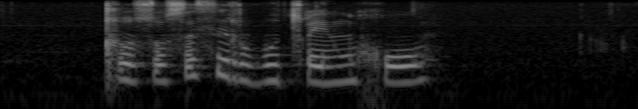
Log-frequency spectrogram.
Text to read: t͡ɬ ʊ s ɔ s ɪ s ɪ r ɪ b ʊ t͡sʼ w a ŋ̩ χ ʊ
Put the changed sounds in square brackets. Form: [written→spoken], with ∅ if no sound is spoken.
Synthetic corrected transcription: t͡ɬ ʊ s ɔ s ɪ s ɪ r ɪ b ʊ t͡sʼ w [a→e] ŋ̩ χ ʊ

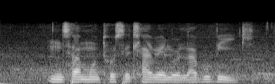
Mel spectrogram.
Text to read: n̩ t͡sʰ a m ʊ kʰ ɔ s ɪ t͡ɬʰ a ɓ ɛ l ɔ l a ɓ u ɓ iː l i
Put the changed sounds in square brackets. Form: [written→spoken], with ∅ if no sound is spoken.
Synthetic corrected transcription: n̩ t͡sʰ a m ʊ [kʰ→tʰ] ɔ s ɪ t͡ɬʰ a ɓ ɛ l ɔ l a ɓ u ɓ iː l i

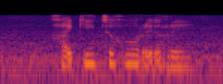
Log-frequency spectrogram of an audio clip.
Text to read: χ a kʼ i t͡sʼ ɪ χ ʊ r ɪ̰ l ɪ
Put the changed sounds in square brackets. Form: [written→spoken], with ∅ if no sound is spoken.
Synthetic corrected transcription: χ a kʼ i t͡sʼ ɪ χ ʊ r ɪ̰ [l→r] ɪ

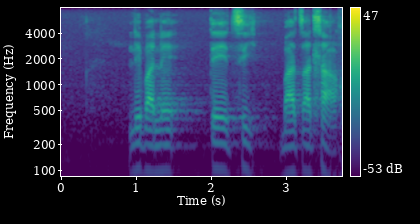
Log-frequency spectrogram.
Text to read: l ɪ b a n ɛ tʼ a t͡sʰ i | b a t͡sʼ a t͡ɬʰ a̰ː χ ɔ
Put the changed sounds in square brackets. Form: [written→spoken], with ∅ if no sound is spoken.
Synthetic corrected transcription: l ɪ b a n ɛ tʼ [a→e] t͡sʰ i | b a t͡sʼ a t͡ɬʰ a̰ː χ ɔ

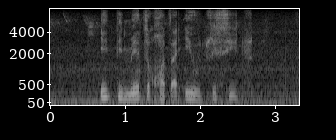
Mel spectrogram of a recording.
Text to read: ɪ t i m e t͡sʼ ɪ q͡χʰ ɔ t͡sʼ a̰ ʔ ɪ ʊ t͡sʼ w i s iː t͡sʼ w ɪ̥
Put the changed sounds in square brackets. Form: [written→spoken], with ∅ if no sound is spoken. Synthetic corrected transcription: ɪ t i m e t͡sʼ ɪ q͡χʰ ɔ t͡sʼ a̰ ʔ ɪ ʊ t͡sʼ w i s iː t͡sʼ w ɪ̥

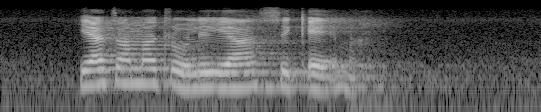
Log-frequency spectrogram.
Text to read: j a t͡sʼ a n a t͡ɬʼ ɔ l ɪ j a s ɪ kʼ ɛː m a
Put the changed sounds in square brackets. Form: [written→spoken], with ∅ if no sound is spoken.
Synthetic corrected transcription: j a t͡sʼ a [n→m] a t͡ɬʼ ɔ l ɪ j a s ɪ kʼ ɛː m a

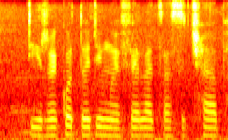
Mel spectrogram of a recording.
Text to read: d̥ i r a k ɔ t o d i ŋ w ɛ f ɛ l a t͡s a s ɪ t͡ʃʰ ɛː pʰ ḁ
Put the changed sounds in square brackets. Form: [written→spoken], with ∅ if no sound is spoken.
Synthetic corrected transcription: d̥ i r [a→ɛ] k ɔ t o d i ŋ w ɛ f ɛ l a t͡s a s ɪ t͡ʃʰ [ɛː→aː] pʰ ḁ

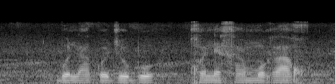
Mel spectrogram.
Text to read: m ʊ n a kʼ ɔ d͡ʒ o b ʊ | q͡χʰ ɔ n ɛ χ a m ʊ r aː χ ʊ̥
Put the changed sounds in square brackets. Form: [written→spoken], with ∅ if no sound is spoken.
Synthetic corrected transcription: [m→b] ʊ n a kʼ ɔ d͡ʒ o b ʊ | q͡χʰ ɔ n ɛ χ a m ʊ r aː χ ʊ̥

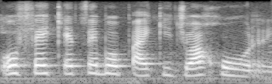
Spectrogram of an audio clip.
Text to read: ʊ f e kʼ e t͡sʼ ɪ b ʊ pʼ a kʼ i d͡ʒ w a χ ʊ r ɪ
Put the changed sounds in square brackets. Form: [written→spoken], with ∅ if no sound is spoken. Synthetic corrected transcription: ʊ f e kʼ e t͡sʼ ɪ b ʊ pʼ a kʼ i d͡ʒ w a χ [ʊ→ʊː] r ɪ

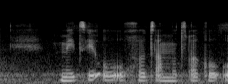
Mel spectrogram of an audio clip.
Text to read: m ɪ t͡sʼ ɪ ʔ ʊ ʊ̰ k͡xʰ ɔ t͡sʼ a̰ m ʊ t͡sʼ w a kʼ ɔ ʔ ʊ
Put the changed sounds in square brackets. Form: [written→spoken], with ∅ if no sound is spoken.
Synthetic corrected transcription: m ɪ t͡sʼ ɪ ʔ ʊ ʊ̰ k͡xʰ ɔ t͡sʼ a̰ m ʊ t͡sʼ w a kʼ ɔ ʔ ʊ

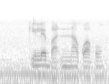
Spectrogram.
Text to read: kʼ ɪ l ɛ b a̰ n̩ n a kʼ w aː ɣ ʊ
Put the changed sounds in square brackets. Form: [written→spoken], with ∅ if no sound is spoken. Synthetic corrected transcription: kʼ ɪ l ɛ b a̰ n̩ n a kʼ w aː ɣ ʊ

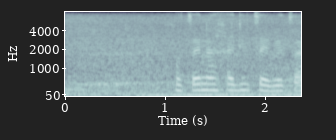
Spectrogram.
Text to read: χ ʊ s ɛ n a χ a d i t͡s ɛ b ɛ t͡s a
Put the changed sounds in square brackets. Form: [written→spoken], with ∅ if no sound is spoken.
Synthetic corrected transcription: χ ʊ [s→t͡s] ɛ n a χ a d i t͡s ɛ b ɛ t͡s a

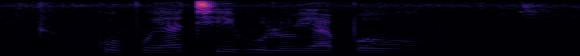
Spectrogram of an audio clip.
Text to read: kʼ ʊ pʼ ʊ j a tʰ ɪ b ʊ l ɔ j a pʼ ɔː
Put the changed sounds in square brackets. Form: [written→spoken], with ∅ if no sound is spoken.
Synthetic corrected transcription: kʼ ʊ pʼ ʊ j a tʰ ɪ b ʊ l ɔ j a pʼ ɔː

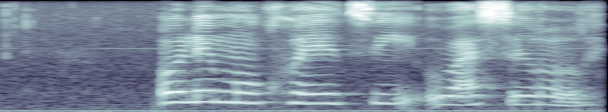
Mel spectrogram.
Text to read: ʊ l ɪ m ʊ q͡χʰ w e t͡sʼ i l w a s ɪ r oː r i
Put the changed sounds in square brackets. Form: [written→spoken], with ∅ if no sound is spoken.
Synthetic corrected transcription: ʊ l ɪ m ʊ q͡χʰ w e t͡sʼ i [l→∅] w a s ɪ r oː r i

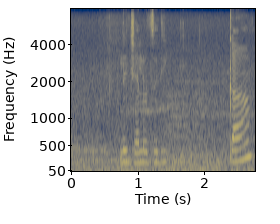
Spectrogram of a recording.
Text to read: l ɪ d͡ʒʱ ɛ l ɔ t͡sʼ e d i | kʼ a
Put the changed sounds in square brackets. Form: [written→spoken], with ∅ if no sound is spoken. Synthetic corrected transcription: l ɪ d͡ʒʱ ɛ l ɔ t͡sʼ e d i | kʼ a

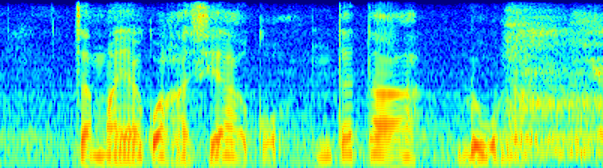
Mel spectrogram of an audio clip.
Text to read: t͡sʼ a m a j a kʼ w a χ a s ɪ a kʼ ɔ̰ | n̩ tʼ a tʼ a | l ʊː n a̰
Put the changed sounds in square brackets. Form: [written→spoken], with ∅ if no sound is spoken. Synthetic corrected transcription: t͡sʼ a m a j a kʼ w a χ a s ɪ a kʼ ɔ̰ | n̩ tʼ a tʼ a | l ʊː n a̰

